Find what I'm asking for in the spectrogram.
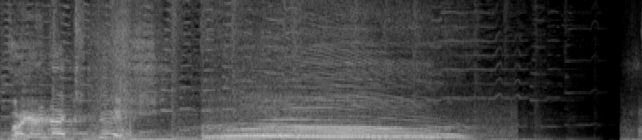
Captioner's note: crowd ooohs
